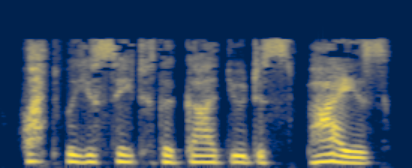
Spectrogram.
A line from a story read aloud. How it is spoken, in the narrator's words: Vasya whispered, breathing short and thin with fear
